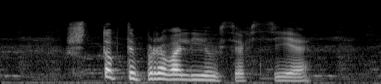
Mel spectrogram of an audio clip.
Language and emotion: Russian, angry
